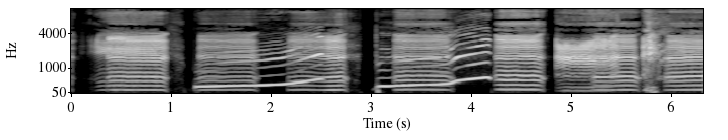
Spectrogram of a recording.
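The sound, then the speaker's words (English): A voice imitates a car panic alarm in a run of loud, buzzy bursts. Steady honks alternate with rising whooping sirens for about six seconds, with no other talk over it. “Hit the panic alarm, bro.”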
